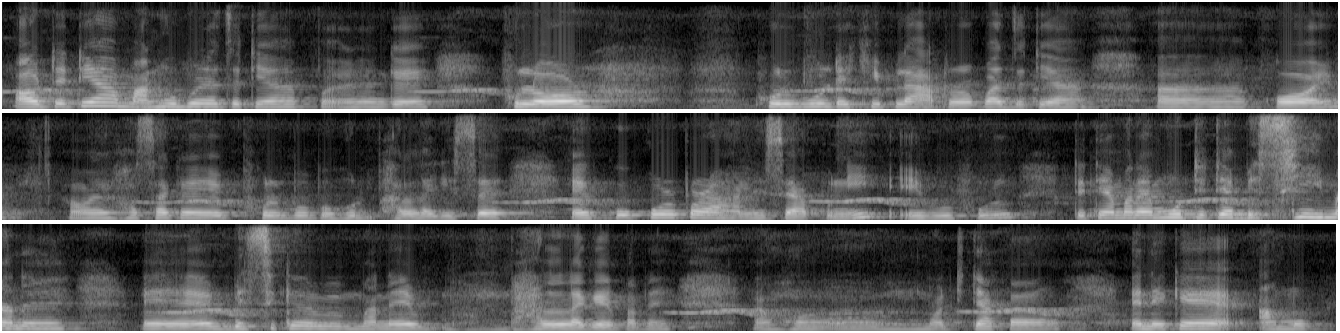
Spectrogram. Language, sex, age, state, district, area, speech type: Assamese, female, 18-30, Assam, Nagaon, rural, spontaneous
